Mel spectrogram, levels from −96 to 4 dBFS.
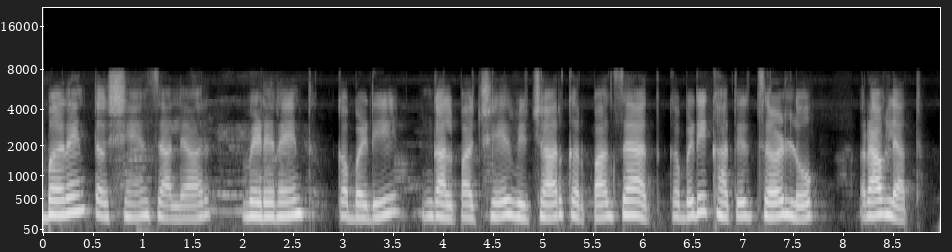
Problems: none marked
